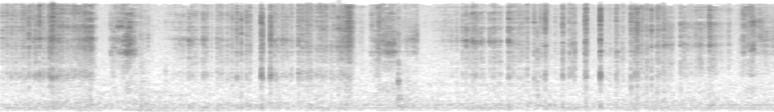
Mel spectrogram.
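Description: A metal blade scrapes slices off the edge of a blue soap bar, making a quiet, bright, crisp scratching sound. Short shaving strokes and sharp little ticks repeat with brief pauses, and there is a faint low hum underneath.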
